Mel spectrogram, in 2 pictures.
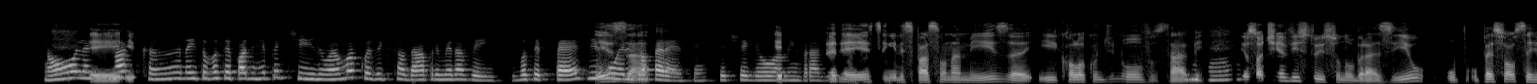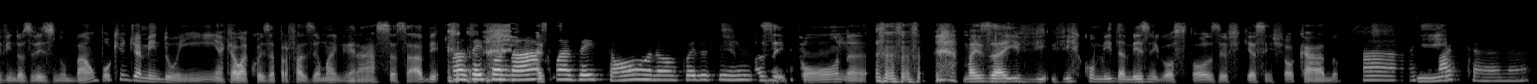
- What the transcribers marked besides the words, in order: tapping; other noise; unintelligible speech; laugh; other background noise; laugh
- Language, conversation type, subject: Portuguese, podcast, Que papel a comida tem na transmissão de valores?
